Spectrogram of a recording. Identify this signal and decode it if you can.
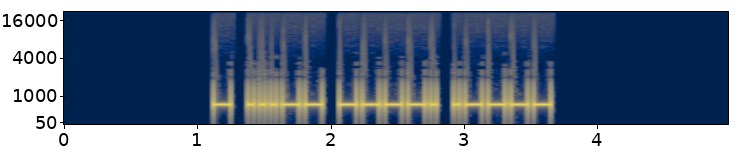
Morse code, heard as a keyed tone, about 28 wpm, 700 Hz. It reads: T391
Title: Numbers - Contest Style - 4-Digit 28wpm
